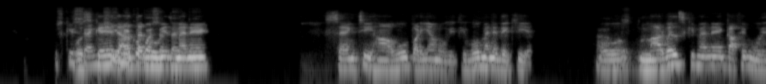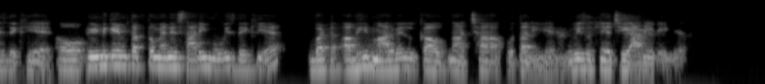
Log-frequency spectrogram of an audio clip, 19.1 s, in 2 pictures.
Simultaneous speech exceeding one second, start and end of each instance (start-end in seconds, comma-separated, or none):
1.0-2.5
